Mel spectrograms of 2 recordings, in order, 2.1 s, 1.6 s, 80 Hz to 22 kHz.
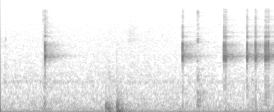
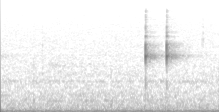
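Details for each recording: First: Fast irregular sharp ticks in dense clusters from a Geiger-Müller counter board with Arduino Uno and Nokia 5110 LCD, 5 V powered, with a radioactive source placed near the tube; almost 900 counts per minute over a 15-second period. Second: Geiger-Müller counter board with GM tube, 5 V, read by Arduino Uno with Nokia 5110 LCD; source just removed, readings back to baseline around 40–50 CPM after ~600 CPM peak; two sharp isolated ticks over faint mains hum, normal background count.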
